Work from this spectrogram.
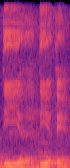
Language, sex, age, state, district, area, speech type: Sanskrit, male, 45-60, Kerala, Palakkad, urban, spontaneous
